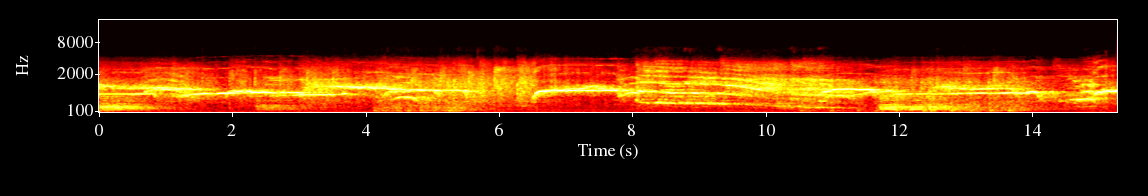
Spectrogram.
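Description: Hard rock band playing live. A lead line of long held notes slides and bends between pitches over the band.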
